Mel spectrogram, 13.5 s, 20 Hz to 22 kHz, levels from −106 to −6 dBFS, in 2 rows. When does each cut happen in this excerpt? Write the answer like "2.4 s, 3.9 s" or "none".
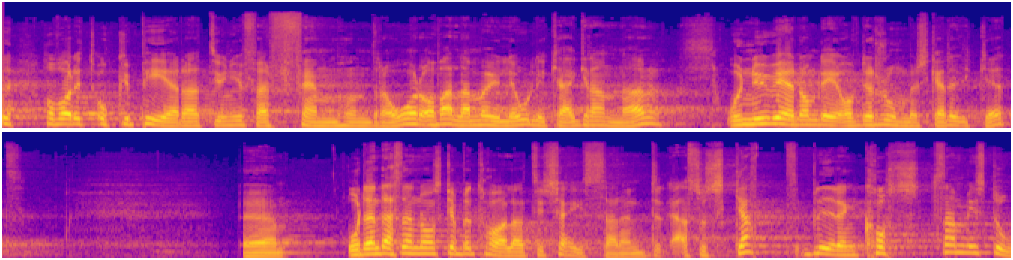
9.3 s

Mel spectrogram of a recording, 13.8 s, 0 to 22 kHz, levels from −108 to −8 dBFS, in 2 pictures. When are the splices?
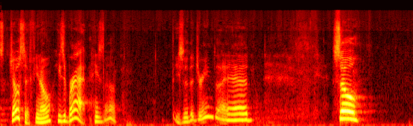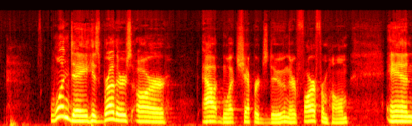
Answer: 1.7 s, 10.6 s

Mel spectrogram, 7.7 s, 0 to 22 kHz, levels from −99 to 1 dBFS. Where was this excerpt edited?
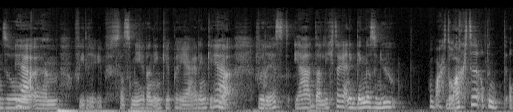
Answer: none

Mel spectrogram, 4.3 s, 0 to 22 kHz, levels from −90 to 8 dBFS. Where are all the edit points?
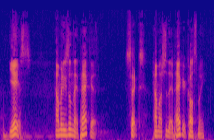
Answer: none

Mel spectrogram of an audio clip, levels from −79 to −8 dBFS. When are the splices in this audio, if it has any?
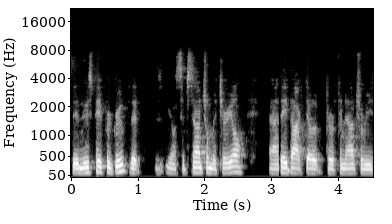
3.1 s

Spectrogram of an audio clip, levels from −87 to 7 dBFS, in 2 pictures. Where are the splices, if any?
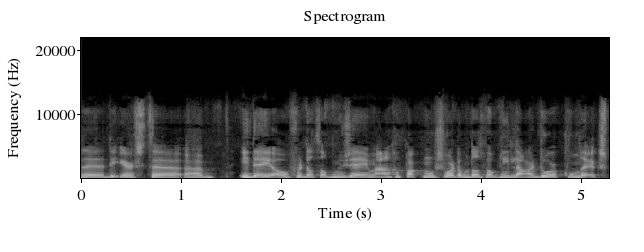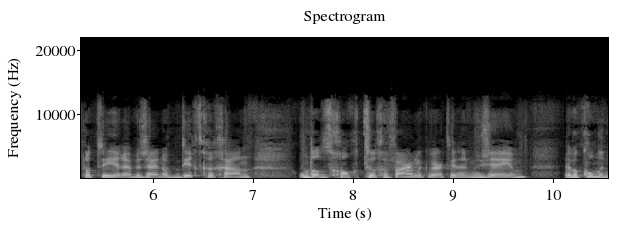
none

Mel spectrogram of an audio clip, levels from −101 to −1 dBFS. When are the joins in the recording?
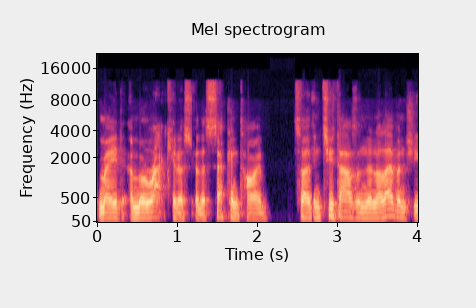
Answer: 1.2 s, 2.7 s

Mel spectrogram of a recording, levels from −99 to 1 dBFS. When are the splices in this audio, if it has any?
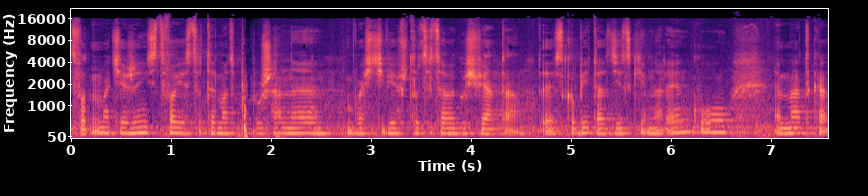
none

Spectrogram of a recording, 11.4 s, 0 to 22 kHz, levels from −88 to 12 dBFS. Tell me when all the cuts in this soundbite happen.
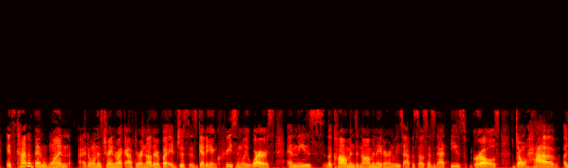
2.0 s, 7.8 s, 8.7 s

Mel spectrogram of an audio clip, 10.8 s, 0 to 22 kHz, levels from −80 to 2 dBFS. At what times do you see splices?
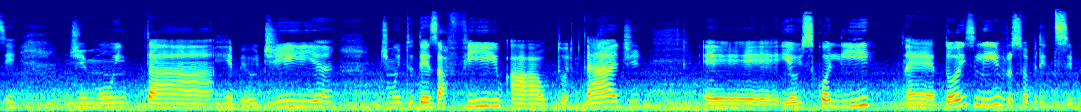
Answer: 2.2 s, 3.9 s, 5.0 s, 7.8 s

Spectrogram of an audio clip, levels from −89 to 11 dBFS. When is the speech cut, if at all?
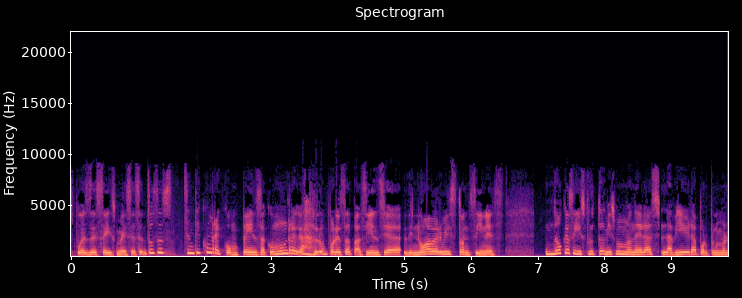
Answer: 1.7 s, 2.1 s, 5.0 s, 5.9 s, 7.4 s, 8.0 s, 8.8 s

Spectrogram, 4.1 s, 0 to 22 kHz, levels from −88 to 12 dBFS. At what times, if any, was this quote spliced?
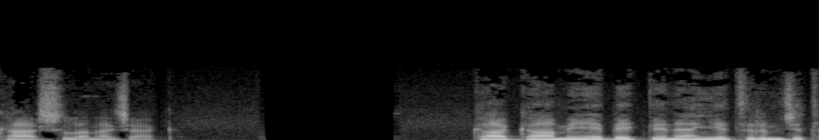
none

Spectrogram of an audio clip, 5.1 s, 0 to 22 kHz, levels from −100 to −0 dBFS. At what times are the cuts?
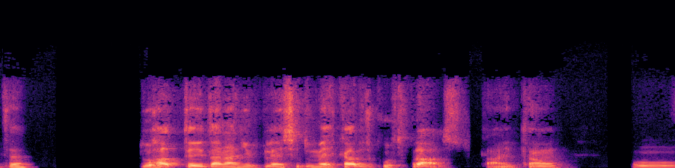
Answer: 3.5 s

